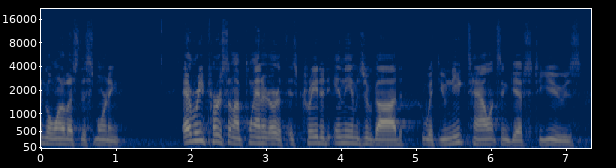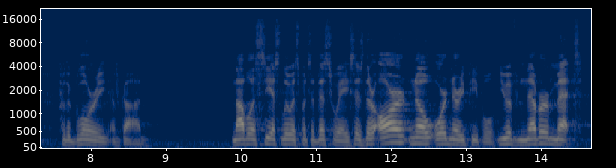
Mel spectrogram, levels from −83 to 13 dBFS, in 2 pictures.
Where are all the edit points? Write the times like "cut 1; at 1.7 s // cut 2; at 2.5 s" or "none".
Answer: cut 1; at 5.1 s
